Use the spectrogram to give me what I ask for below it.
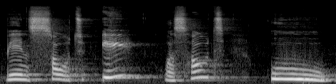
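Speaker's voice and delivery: أو then أو, the two vowel sounds set apart; the teacher sounds out أو against أو so pupils hear the contrast. Shown as a demonstration. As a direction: make the difference between أو and أو clear. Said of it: "كاين خلط".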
